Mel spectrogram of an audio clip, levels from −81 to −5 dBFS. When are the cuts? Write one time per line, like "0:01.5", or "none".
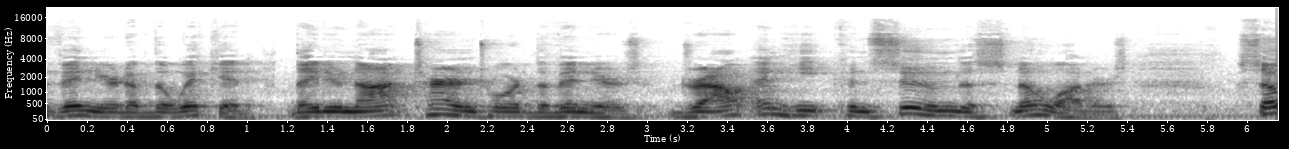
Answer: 0:01.1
